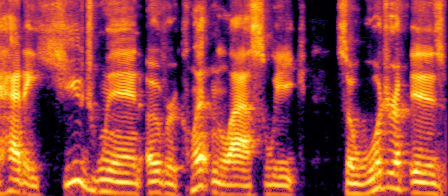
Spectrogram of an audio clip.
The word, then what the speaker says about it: Clinton: You're a good dude, but you just got yourself canceled because you pronounced the T in Clinton. I try my best. And I know the saying is the T is silent but sweet.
